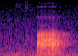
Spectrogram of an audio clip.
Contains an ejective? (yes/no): yes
